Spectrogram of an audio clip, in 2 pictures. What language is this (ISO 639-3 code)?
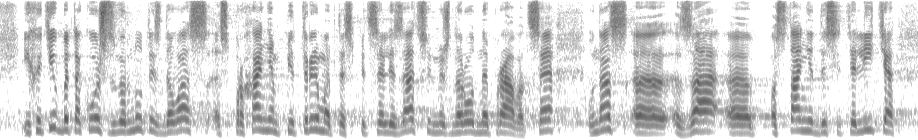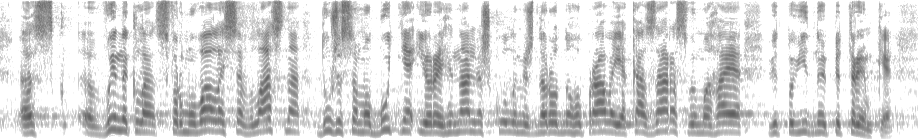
ukr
